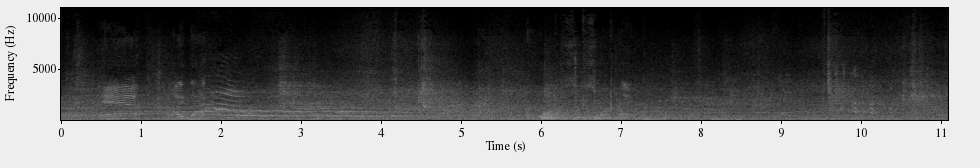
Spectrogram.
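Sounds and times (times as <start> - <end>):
din of ice rink: 0.0 - 11.0
person calling out: 1.7 - 5.0.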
